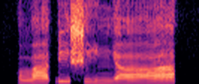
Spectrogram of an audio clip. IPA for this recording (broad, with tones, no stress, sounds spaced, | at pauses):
β a˨˦ ɗ i˦ ʃ i˨ ɲ aː˨˦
